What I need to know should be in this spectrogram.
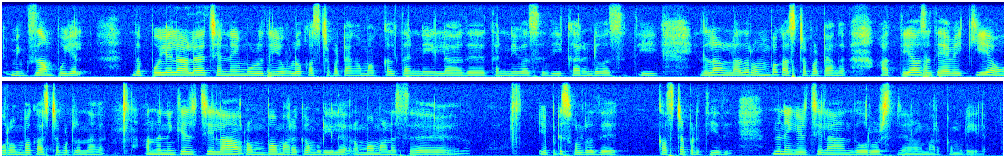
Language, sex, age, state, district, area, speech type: Tamil, female, 30-45, Tamil Nadu, Kallakurichi, rural, spontaneous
